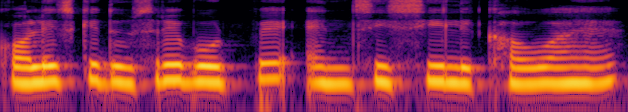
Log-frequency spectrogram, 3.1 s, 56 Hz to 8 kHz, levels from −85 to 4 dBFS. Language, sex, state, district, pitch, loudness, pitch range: Hindi, female, Gujarat, Valsad, 210 Hz, -14 LUFS, 205-225 Hz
